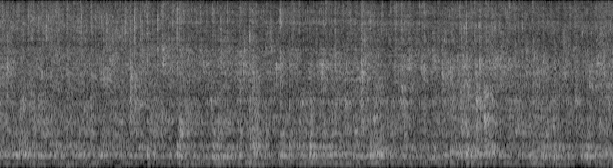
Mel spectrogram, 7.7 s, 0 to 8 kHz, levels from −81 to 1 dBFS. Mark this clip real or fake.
fake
